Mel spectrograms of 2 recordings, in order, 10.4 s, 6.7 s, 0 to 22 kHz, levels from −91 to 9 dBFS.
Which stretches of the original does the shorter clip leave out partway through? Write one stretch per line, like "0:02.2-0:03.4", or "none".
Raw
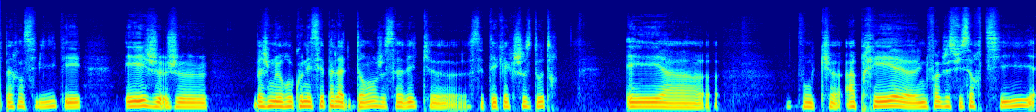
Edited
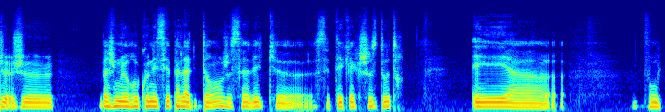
none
